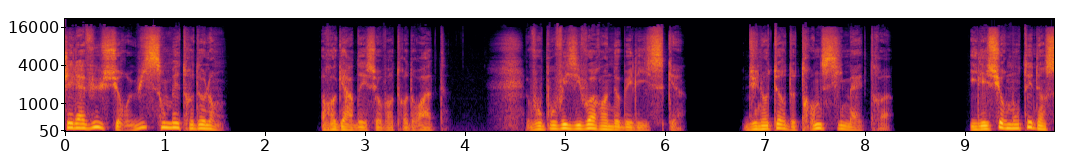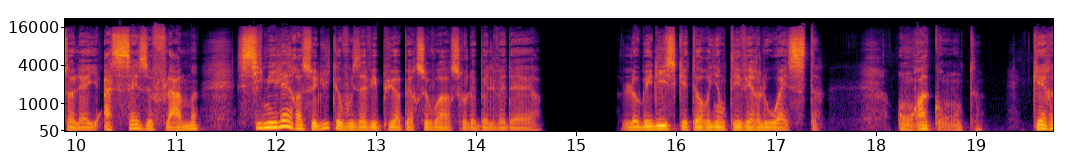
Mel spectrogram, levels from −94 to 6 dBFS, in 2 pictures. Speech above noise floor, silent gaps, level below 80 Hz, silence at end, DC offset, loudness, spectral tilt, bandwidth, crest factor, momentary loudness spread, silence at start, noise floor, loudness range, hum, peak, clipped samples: over 75 dB; none; -38 dBFS; 0 s; under 0.1%; -15 LUFS; -4 dB/octave; 18 kHz; 16 dB; 17 LU; 0 s; under -90 dBFS; 6 LU; none; 0 dBFS; under 0.1%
